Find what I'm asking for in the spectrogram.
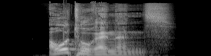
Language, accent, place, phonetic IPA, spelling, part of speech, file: German, Germany, Berlin, [ˈaʊ̯toˌʁɛnəns], Autorennens, noun, De-Autorennens.ogg
- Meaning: genitive singular of Autorennen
